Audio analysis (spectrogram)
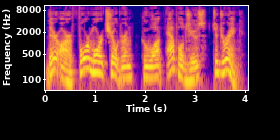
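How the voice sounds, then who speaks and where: A man reading a children's math storybook aloud in a deliberate, simple teaching manner. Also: medium pitch, very animated, breathy edge. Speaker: narrator of a children's math reader.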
